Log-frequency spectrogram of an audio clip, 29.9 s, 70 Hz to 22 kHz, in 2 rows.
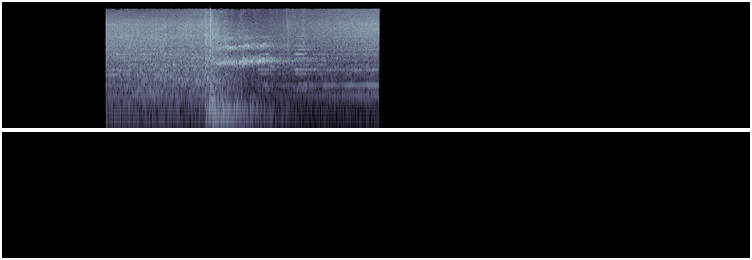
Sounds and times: Car: 2.1s - 7.6s
Inside, large room or hall: 2.1s - 7.6s.

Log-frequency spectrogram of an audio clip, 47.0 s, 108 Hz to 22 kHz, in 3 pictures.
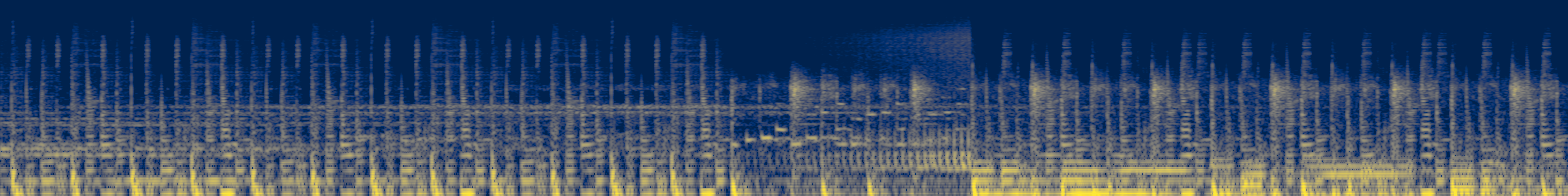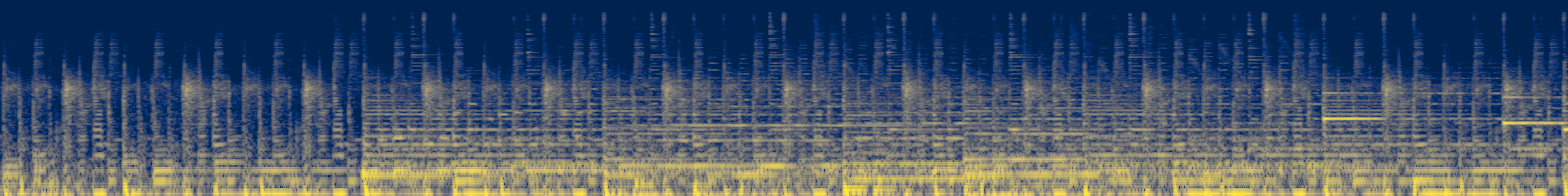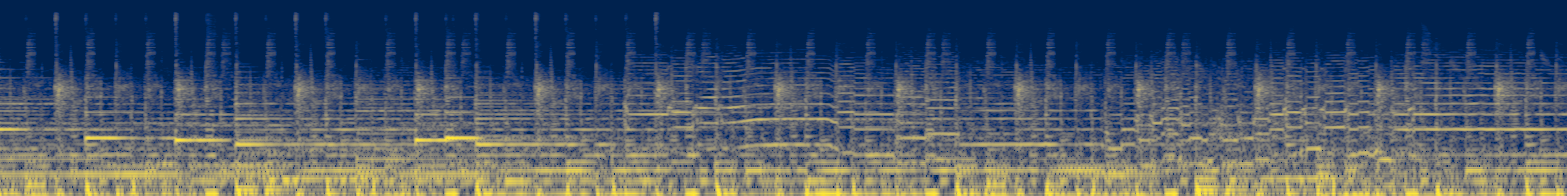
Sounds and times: Music: 0.0s - 47.0s.

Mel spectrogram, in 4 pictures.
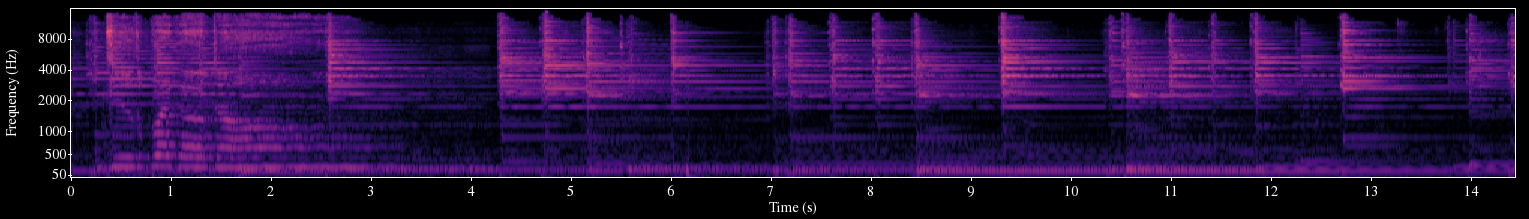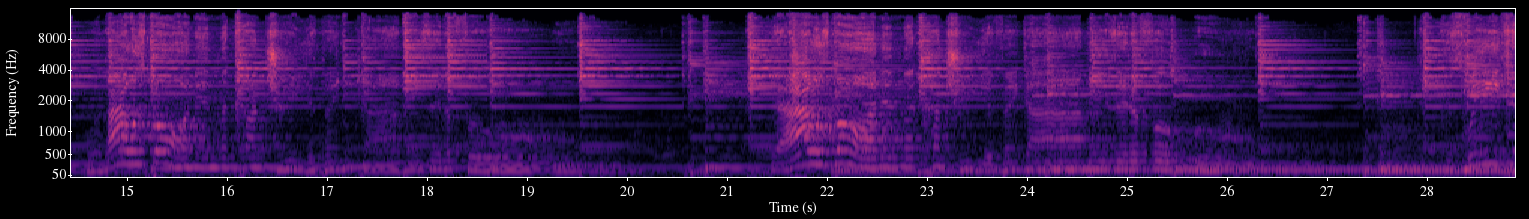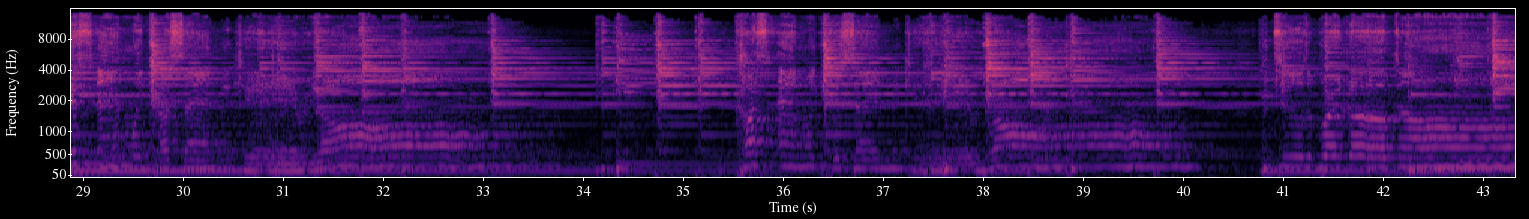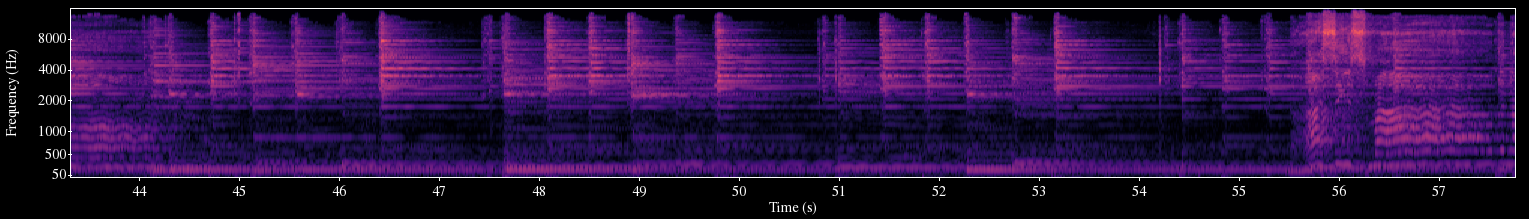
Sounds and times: Tapping (guitar technique): 0.0s - 57.7s.

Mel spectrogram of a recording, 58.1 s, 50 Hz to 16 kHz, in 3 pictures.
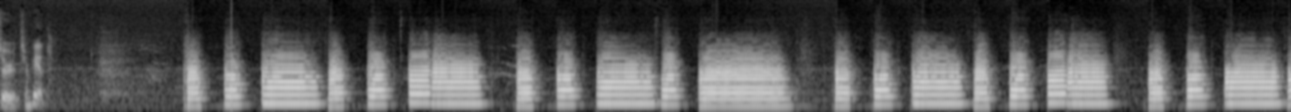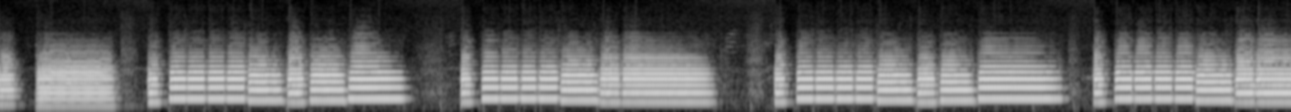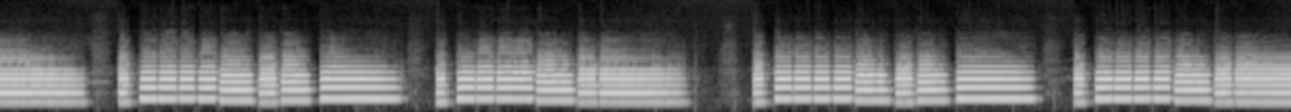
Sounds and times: Trumpet: 2.7s - 58.1s.

